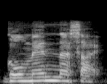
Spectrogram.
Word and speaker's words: gomen nasai: And hopefully it's not one that any of us will need to use too often, but it is gomen nasai.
